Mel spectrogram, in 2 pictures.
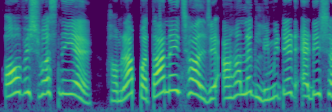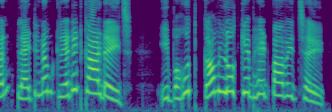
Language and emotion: Maithili, surprised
